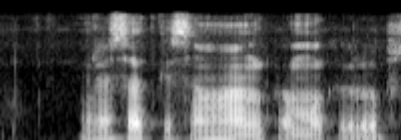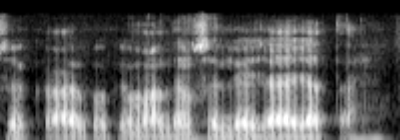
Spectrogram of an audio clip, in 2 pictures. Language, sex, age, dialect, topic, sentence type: Hindi, male, 56-60, Kanauji Braj Bhasha, banking, statement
